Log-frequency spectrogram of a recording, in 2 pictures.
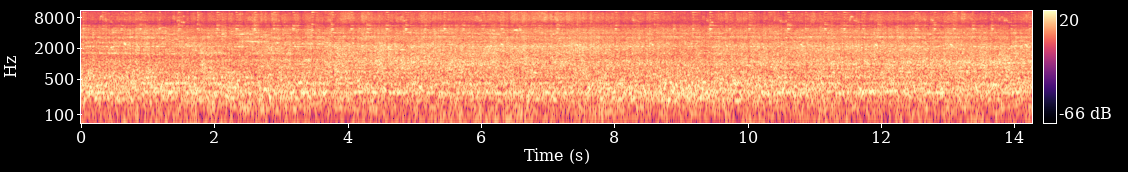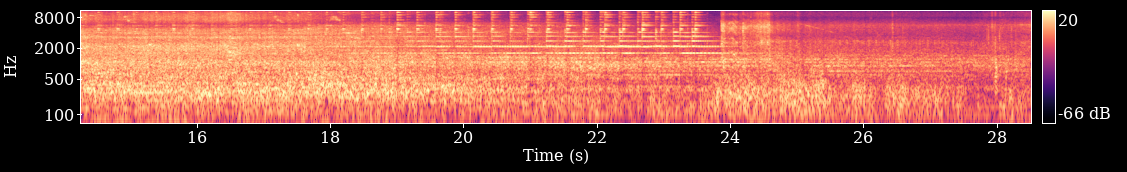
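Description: Freight train cars rolling past close by: a dense steady rumble with wheels clicking over the rail joints. In the last third a high ringing with a fast pulse stands out over the rolling, stops abruptly about 24 seconds in as the tail of the train passes, and the sound dies down.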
